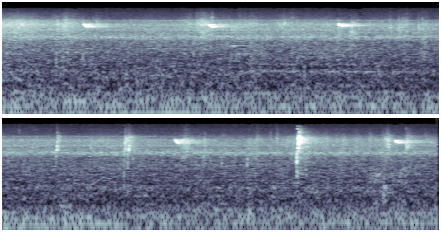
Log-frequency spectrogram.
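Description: A bird's short, high chirp repeating every second or two over a steady low rumble, with a sharp click about seven seconds in.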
